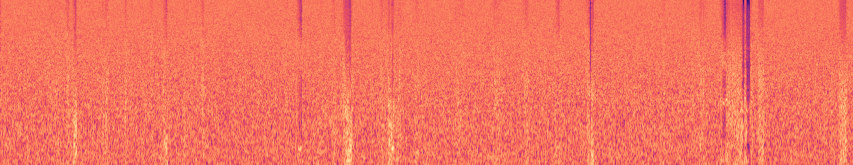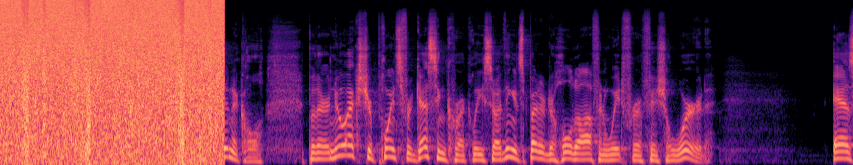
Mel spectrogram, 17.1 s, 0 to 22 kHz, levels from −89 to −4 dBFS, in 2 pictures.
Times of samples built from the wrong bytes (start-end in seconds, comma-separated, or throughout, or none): 0.00-10.77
